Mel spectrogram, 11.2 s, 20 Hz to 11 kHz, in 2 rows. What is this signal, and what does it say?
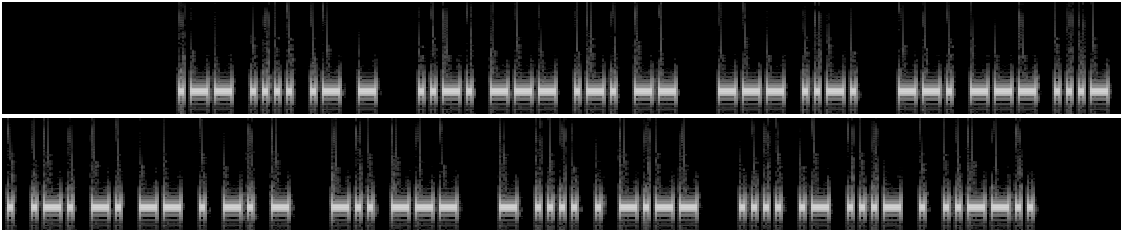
Morse code, heard as a keyed tone, about 40 wpm, 700 Hz. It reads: WHAT FORM OF GOVERNMENT DO THEY HAVE?
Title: Sentences from Top 1000 Words - Review Part 3 - 40wpm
